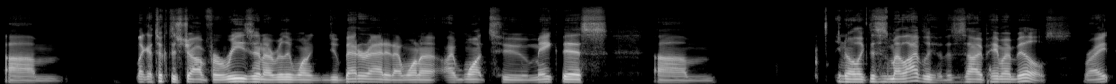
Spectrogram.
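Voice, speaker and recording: A young adult man with a stuffed-up cold hosts a podcast, rambling through a personal story with many ums. His lowish voice is fairly bright, clear and resonant at a normal pace, recorded in a clean studio with no echo.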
